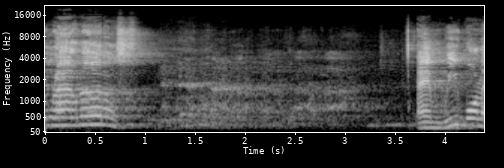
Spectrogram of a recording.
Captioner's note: laughing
